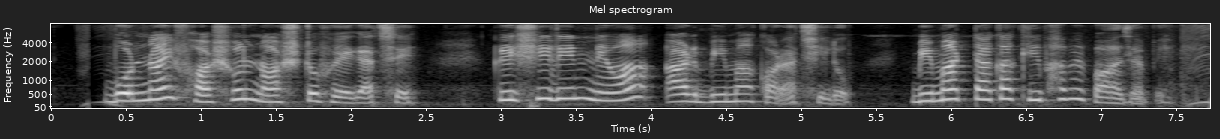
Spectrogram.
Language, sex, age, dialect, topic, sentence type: Bengali, female, 18-24, Northern/Varendri, banking, question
